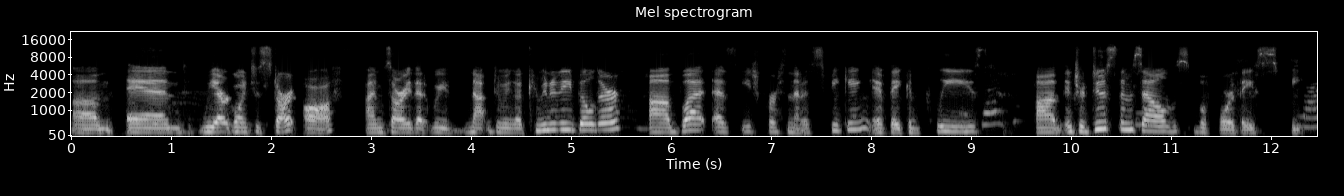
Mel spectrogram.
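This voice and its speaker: In a dry, close sound with no echo, a woman with an unremarkable speaking voice talks at a fairly slow pace and fairly low pitch, her intonation lively. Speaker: PTA meeting chair. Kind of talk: meeting facilitation.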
